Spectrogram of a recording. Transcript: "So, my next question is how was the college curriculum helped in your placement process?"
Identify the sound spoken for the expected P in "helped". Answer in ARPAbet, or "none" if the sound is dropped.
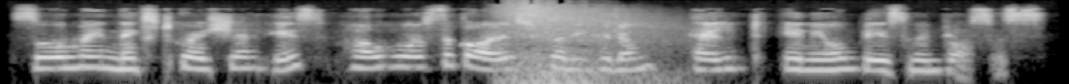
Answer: none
